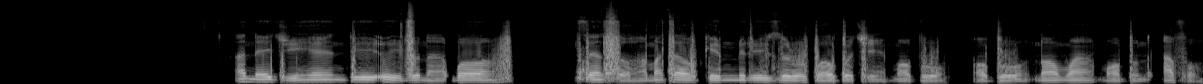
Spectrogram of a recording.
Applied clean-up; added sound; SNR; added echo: neural mask model Resemble Enhance denoiser.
